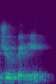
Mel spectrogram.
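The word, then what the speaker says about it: J'ouvert: It's a contraction of jour, which means day, and ouvert, which means open. But here we pronounce it Juve, and it starts early Monday morning before dawn.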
